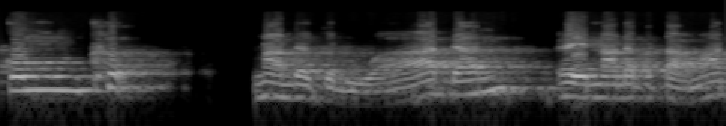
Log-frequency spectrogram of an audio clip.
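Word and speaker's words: 功课: J di sini bacanya kong ke, nada kedua dan nada pertama dan keempat.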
